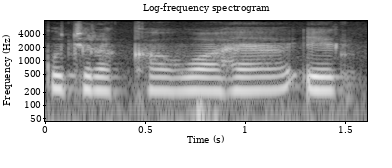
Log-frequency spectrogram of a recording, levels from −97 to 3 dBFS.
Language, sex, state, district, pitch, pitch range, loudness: Hindi, female, Uttar Pradesh, Shamli, 220 Hz, 215-225 Hz, -14 LUFS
